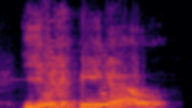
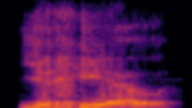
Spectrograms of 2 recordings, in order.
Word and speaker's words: Yechiel: Yechiel. Huh? Yechiel.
